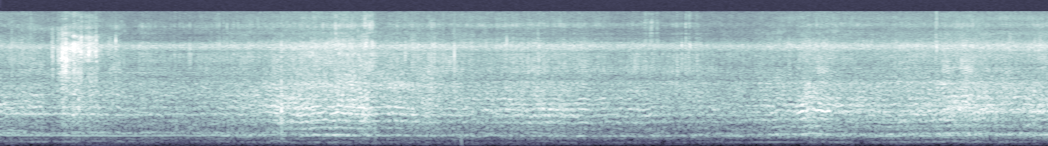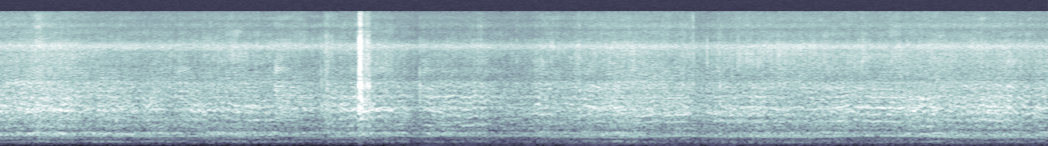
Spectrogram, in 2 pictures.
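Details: Italian honey bees at an opened hive, returning laden with large loads of pollen; a dense, continuous buzzing hum of many bees with layered droning tones, steady throughout with a few sharp clicks and knocks.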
